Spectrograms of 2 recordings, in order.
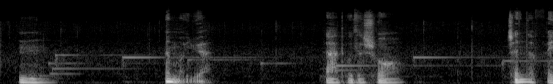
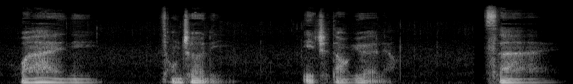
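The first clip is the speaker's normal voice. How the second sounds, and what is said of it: Soft, quiet, smiling voice. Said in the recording (Chinese): “小声的微笑地说”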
